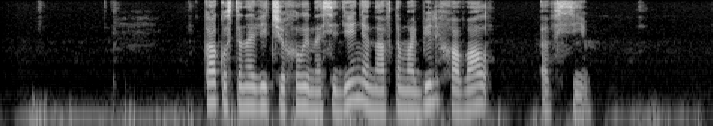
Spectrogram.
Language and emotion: Russian, neutral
